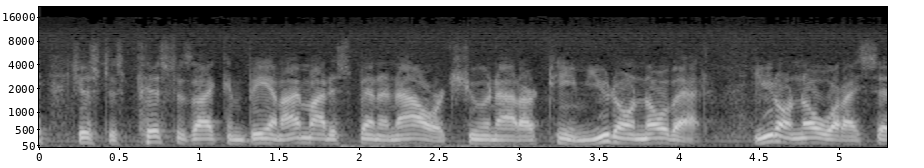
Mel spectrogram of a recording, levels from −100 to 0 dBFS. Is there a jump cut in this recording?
no; 0 cuts

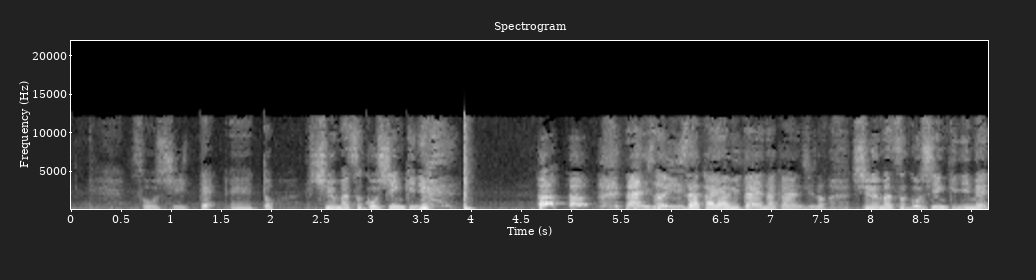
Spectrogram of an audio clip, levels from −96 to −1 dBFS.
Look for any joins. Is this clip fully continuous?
yes; 0 cuts

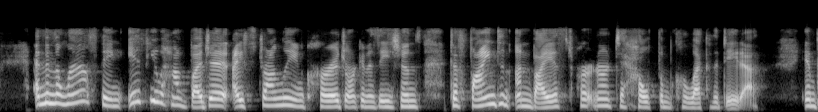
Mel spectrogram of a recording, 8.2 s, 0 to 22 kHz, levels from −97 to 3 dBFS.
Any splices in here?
no; 0 cuts

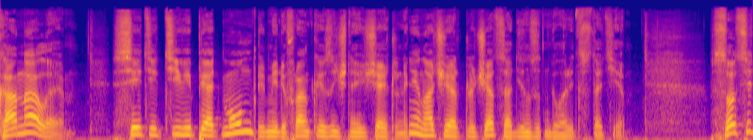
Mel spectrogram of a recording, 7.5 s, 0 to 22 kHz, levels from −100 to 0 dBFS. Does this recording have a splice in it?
yes; 3 cuts; at 2.6 s, 4.1 s, 5.4 s

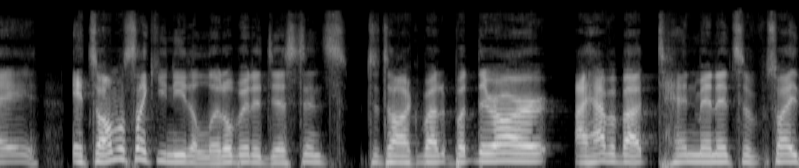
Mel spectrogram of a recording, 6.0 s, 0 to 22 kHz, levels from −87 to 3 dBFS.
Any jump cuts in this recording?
no; 0 cuts

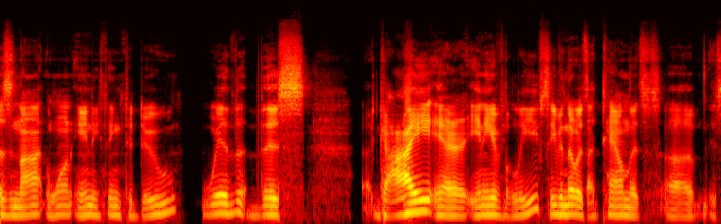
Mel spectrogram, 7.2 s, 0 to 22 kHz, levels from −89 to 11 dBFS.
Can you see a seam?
yes; 2 cuts; at 5.0 s, 5.8 s

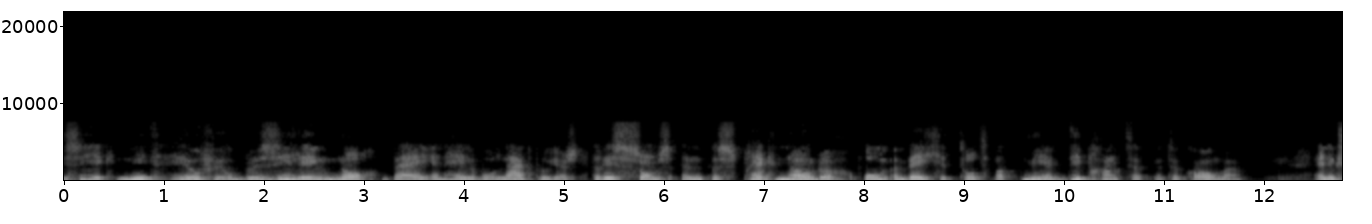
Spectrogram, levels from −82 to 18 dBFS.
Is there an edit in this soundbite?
yes; 2 cuts; at 5.2 s, 7.9 s

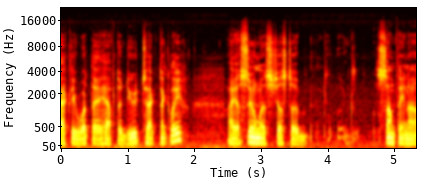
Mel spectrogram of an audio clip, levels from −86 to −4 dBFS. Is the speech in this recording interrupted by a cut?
yes; 1 cut; at 2.4 s

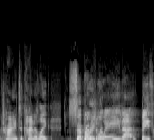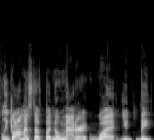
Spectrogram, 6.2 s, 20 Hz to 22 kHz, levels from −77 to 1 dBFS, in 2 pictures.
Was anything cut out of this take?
yes; 1 cut; at 1.2 s

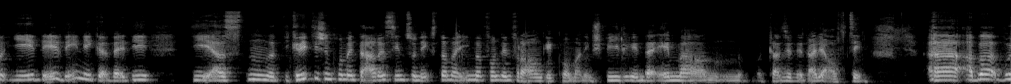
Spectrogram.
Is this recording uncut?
yes; 0 cuts

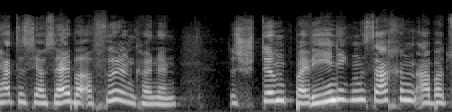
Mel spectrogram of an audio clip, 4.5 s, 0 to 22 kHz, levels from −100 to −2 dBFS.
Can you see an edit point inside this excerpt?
yes; 1 cut; at 3.1 s

